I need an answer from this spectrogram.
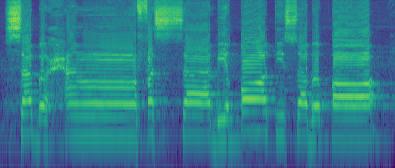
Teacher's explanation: अगर मिलाएंगे तो तनवीन के बाद फ़ा है तो यहाँ पर इख्फ़ा करेंगे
